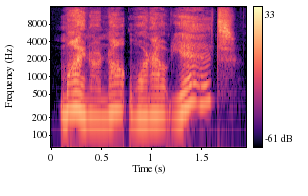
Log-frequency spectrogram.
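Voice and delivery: light laughing reply, slow. Acted. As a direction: tease him back through a laugh. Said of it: "laughed Belle".

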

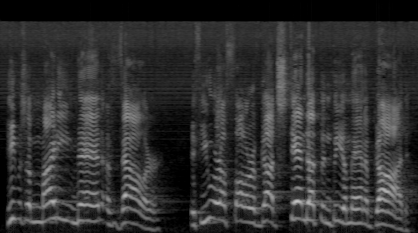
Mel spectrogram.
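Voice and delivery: loud, driving call to stand up; fired-up preaching. Acted. Preacher urging the church to stand for God. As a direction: preach it hard at the congregation.

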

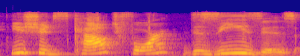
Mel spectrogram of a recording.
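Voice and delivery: very slow, careful English; deliberately slow teacher reading; slow model sentence. Shown as a demonstration. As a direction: spell it out for learners word by word. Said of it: "Esse for aqui, ó".

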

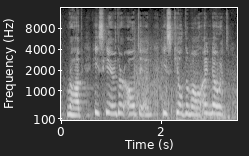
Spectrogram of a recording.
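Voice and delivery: high-pitched hysterical outburst. A narrator's reading. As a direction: blurt it out in terrified hysteria. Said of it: "Trish stammered hysterically".

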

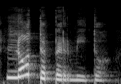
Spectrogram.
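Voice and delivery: loud angry outburst; shouting. A narrator's reading. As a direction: cut him off with a shout. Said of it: "le gritó Terry".

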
